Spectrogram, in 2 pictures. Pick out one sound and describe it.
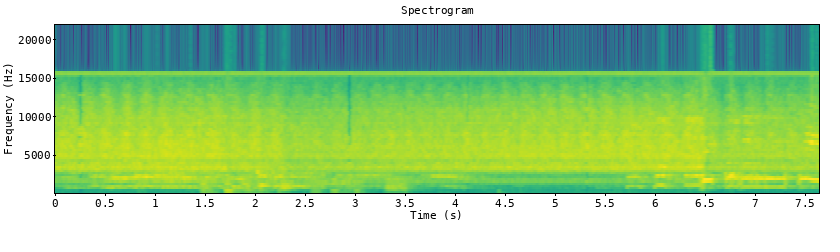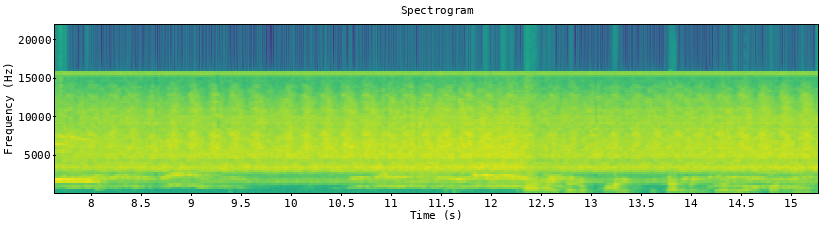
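An elderly man speaks calmly into a microphone, heard through a loudspeaker.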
